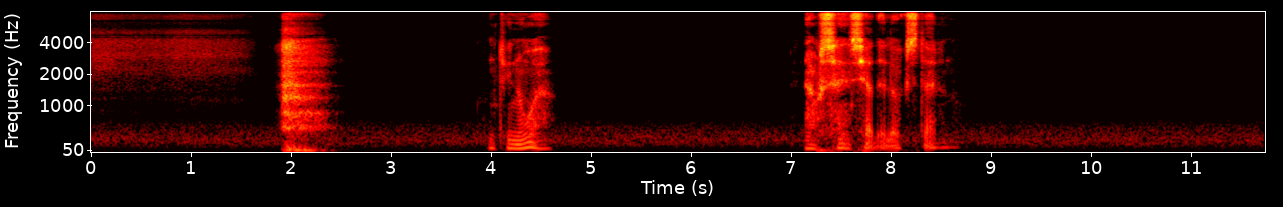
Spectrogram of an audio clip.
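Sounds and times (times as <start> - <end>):
soft breath during a guided urban meditation practice: 0.0 - 2.7
speech: 4.1 - 4.7, 7.3 - 8.7.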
